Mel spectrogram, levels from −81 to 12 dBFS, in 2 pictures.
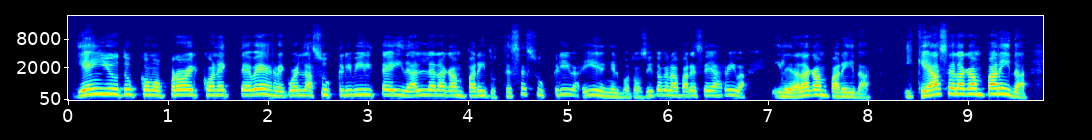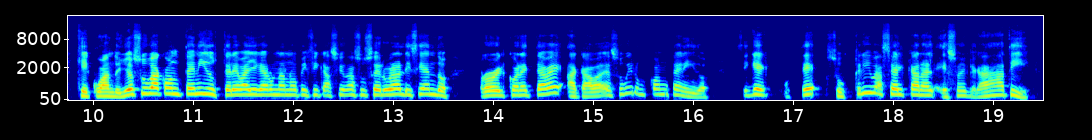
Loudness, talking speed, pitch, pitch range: -24 LUFS, 220 wpm, 200 Hz, 180-220 Hz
